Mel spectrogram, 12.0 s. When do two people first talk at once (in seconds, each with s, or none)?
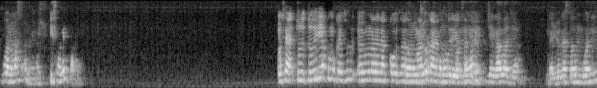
8.1 s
